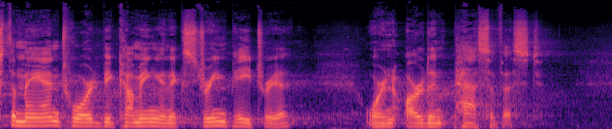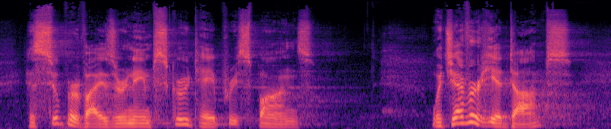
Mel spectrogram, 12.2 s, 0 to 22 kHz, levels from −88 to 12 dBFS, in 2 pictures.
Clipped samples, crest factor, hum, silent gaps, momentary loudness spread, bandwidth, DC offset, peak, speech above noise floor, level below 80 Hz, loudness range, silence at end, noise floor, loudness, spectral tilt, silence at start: under 0.1%; 18 dB; none; none; 8 LU; over 20 kHz; under 0.1%; 0 dBFS; 37 dB; -52 dBFS; 3 LU; 0.4 s; -54 dBFS; -17 LUFS; -3.5 dB/octave; 0 s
